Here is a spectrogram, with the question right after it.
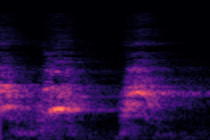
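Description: Chica, a small pet dog, gives two sharp, close barks in quick succession, loud and alone in an indoor room.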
